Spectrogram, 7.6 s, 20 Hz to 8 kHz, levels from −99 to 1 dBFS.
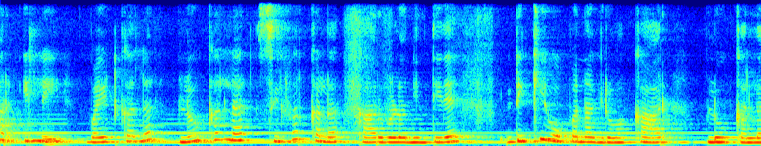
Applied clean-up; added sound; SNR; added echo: none; Wind instrument, woodwind instrument; 16 dB; reverberation time 0.8 s.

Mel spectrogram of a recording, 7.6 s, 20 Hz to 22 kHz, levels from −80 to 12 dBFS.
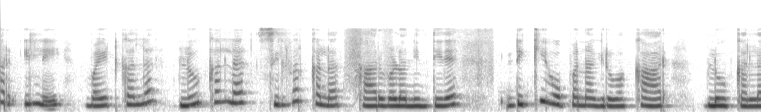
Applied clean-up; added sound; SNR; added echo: none; none; none; none.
